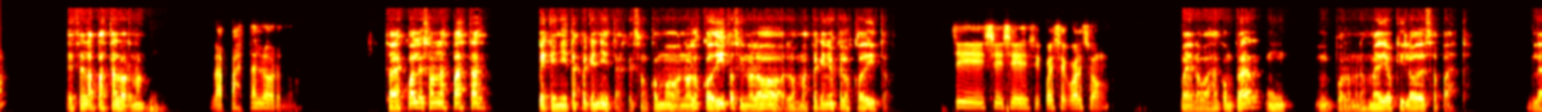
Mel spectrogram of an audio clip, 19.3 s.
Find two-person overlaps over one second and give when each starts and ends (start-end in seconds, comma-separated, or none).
none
